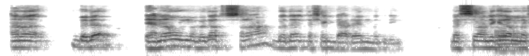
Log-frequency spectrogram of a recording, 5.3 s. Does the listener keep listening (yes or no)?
yes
